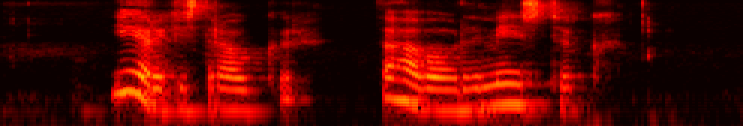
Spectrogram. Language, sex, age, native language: Icelandic, female, 20-29, Icelandic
